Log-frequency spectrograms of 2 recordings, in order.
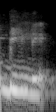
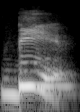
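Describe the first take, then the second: First: The double L is sounded as an l. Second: The double L is sounded like a y. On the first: The speaker calls it wrong. "You never say bile" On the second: The speaker calls it right. "it's B A"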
